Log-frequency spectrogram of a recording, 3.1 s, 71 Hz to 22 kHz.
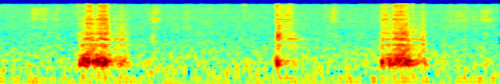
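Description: A pen tip scratches strokes onto a thin printed paper worksheet lying flat. The loudness shows two longer, scratchy strokes with a short sharp tick between them, each with a low-mid body around 300 Hz and a bright hiss. Everything stays quiet against a low background hum.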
